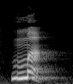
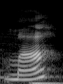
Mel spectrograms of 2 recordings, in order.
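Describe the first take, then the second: First: The pitch sounds sharp, like anger. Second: The pitch rises like a question. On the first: "yang keempat tuh kayak orang marah" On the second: "nada yang kedua tuh naik kayak nanya"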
